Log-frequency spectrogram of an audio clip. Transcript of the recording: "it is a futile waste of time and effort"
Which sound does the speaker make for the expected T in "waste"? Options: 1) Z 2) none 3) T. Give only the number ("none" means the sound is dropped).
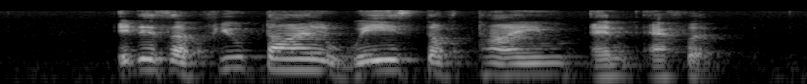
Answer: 3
